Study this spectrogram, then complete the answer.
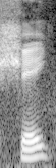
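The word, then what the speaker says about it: sidhe: Yeah, but the Irish term that what I've just typed is actually pronounced as she in the Irish Gaelic, apparently. And I know it looks like it's spelled Siddy, but it's actually pronounced she.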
